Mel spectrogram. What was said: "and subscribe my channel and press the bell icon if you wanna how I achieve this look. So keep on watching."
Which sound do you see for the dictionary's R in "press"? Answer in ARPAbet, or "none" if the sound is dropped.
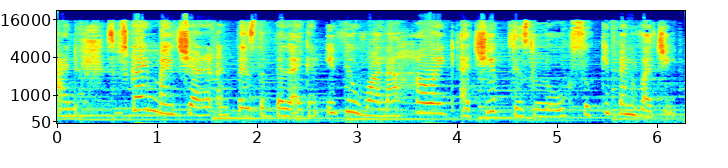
none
